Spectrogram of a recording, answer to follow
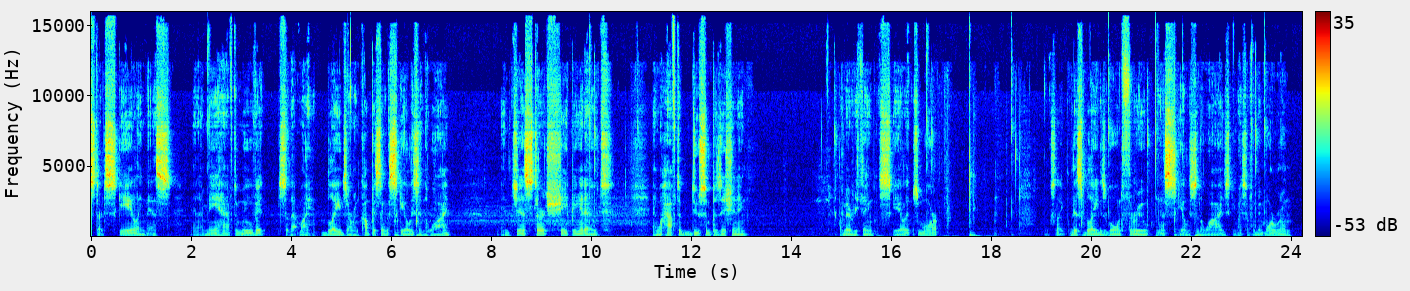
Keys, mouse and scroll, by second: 2.3 click, 6.1 s, 10.9 middle click, 15.5 s, 17.6 KP_3, 18.4 middle click, 20.1-20.6 scroll up 2, 20.4 middle click, 21.7 s, 23.5 middle click.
